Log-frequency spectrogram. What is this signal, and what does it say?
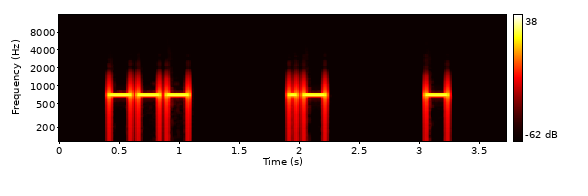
Morse code, heard as a keyed tone, about 20 wpm, spaced as for 8 wpm, 700 Hz. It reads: OAT
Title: 060 Lesson 11e - Letter h - Three Characters 20wpm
